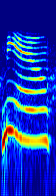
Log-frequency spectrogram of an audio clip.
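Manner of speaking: high-pitched pretend meow; cat meow. Mother plays cat for her toddler, high meow. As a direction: mew high like a cat, drawn out.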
